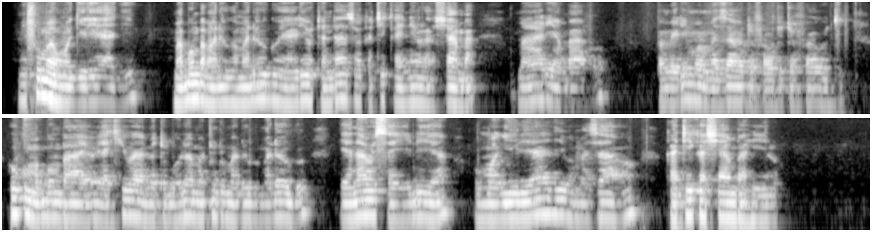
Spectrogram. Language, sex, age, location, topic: Swahili, male, 25-35, Dar es Salaam, agriculture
